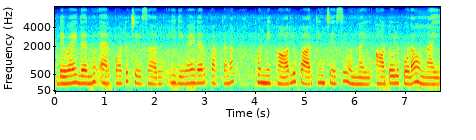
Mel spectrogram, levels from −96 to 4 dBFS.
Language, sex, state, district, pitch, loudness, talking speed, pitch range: Telugu, female, Andhra Pradesh, Srikakulam, 215 Hz, -16 LUFS, 130 wpm, 205-230 Hz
